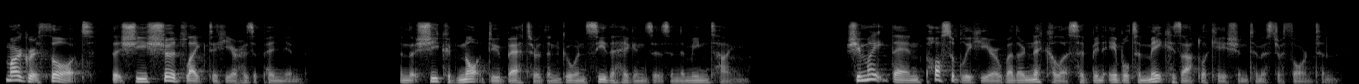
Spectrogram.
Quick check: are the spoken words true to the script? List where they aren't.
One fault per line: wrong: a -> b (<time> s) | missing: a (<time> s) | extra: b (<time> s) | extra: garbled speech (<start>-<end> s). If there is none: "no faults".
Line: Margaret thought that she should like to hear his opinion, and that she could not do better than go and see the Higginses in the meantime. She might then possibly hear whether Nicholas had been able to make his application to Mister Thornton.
no faults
